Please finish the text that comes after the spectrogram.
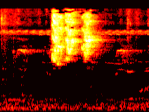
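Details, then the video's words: Canary in the morning: a brief cluster of three harsh, high twittering notes within half a second, over a steady faint high tone. "Canary Bird Sounds"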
